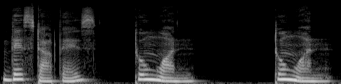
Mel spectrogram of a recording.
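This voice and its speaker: A woman reading a prerecorded train station announcement in a slow, deliberate, formal manner. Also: deep voice, animated, dark tone, no room sound, studio quality. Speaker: subway announcer.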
